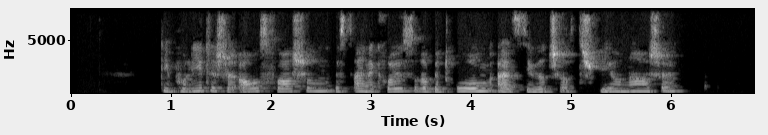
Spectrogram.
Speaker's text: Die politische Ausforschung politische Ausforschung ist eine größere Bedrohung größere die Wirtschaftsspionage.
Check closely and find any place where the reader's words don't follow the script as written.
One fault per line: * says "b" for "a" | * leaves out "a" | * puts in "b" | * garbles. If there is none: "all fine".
* leaves out "politische Ausforschung"
* says "als" for "größere"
